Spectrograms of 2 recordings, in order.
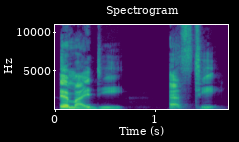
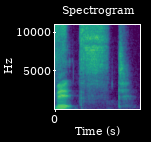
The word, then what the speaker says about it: midst: m i d m i d t Well, you spell it m i d s t. midst midst But, the d I pronounce like a t.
